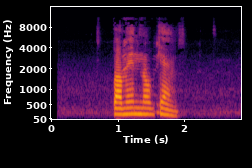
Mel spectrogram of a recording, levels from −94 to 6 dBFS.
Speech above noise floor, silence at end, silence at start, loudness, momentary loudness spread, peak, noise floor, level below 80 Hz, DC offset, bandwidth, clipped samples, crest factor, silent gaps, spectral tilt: 35 dB; 0.95 s; 0.95 s; -18 LUFS; 9 LU; 0 dBFS; -52 dBFS; -70 dBFS; under 0.1%; 11 kHz; under 0.1%; 22 dB; none; -5.5 dB/octave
